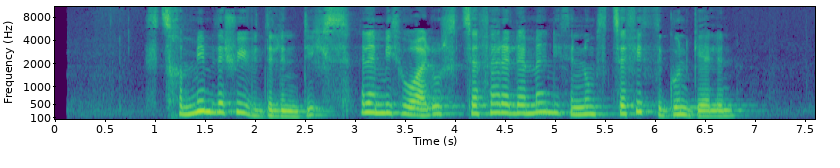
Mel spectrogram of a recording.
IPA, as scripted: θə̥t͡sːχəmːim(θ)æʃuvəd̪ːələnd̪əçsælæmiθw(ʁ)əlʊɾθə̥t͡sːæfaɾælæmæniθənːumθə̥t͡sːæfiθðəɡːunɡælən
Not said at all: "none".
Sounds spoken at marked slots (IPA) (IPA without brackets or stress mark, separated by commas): ð, ʁ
